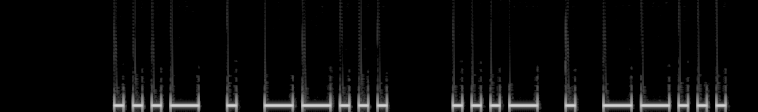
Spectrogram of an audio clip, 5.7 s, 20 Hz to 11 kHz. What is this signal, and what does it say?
Morse code, heard as a keyed tone, about 17 wpm, 700 Hz. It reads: VE7 VE7
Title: Callsign Prefixes for Top 25 DXCC - Repeated 3x - 17wpm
